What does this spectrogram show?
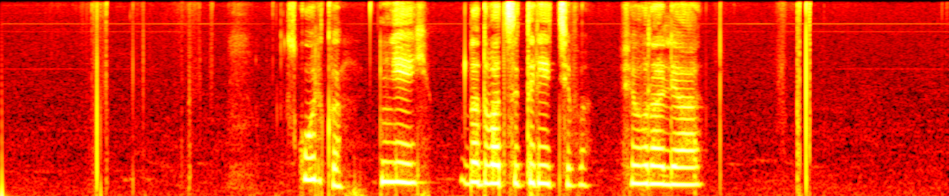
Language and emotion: Russian, sad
